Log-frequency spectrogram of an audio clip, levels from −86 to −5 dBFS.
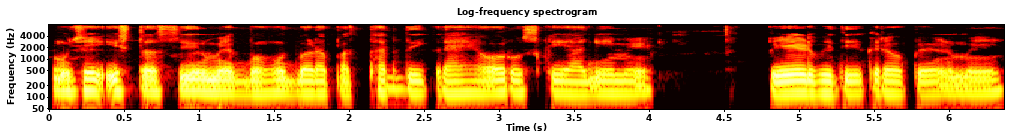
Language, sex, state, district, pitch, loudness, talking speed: Hindi, male, Chhattisgarh, Sarguja, 130 Hz, -17 LUFS, 205 wpm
